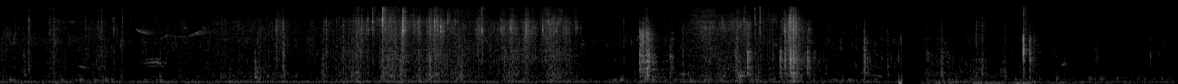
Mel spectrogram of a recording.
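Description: Dry bamboo poles clatter and scrape as they are dragged and pulled apart.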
